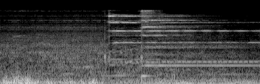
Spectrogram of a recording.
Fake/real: fake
